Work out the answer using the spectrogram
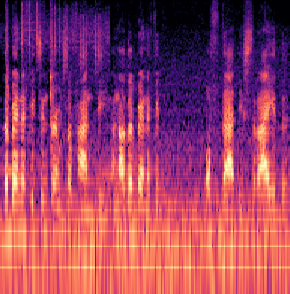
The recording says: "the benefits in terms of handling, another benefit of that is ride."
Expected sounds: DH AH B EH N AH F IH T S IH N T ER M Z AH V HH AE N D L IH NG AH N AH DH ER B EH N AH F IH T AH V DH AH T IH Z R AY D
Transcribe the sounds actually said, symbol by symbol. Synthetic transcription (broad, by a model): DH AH B EH N AH F IH T S IH N T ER M S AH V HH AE N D IH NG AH N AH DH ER B EH N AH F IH T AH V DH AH T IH S R AY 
